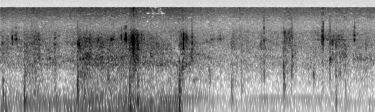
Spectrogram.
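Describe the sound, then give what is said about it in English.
Slow, unhurried footsteps of a man walking in the morning, each step a soft thud with a faint scuff, spaced irregularly over a low steady background hum. “If you're listening to the footsteps and thinking, geez, he's not moving very fast this morning.”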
